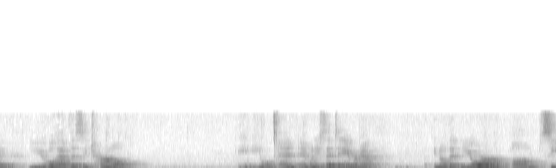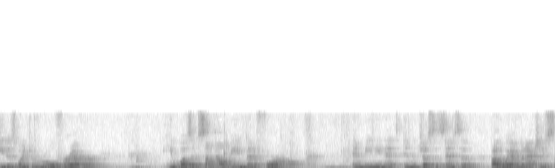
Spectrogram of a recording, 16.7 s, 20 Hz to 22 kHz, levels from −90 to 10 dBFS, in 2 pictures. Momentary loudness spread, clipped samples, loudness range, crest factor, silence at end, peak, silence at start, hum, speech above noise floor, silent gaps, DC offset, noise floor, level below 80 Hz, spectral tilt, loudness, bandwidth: 19 LU; under 0.1%; 6 LU; 20 dB; 0 s; -20 dBFS; 0 s; none; 28 dB; none; under 0.1%; -66 dBFS; -64 dBFS; -7 dB/octave; -39 LUFS; 7.6 kHz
